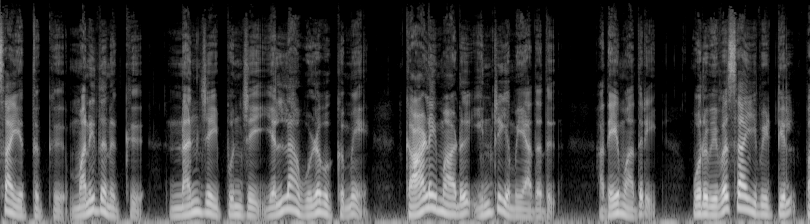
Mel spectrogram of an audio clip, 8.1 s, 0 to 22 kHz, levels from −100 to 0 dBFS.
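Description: Nothing goes wrong anywhere in this bit of speech, so there's no technical fault to point to.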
